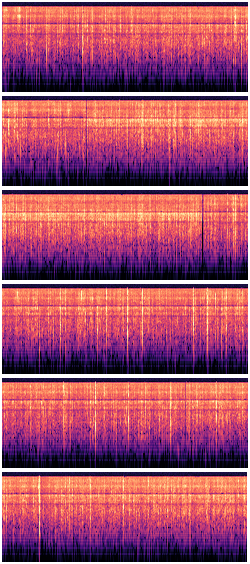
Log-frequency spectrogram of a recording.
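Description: Steady rain pattering on a tarp overhead: a dense hiss of drops with frequent single, sharper drop hits.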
